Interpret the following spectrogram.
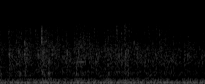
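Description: Faint steady hiss with a low electrical hum in a gap between spoken sentences.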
